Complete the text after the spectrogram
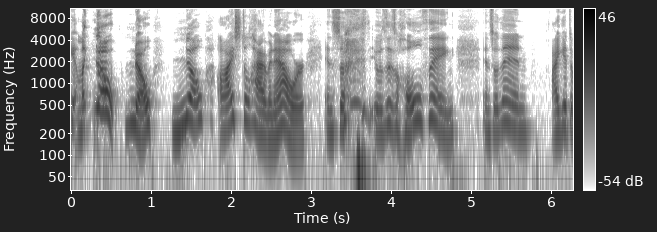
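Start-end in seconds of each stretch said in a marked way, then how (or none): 0.3-2.9 loud, high no's, slowing into firm insistence; emphatic refusal. Retold or imitated. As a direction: shut a pestering brother down. Refusing brother's demand, retold quarrel.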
